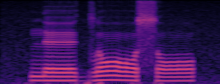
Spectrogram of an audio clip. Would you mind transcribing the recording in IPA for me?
nɛːɡlɔːsɔ

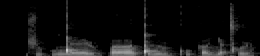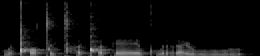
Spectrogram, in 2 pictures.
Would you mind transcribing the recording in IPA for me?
ʃɨkʷɛŋ͡ǃɛːɭṳ pɐːl ǃuy̯ ɭṳkʷʼɨkɐ ʎaǀʰuɭa̤kʷa ǃʰɔǀɨ ǀʰɐǃʰɐkɛː kʷʼarɐ ɭuːl

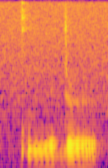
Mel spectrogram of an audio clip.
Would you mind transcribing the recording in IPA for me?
kʷʼʌŋlʏdə˞

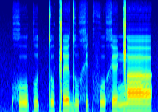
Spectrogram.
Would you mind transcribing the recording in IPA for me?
xo kutːoǁɛ duxekfoxɛ ŋ͡ǁa

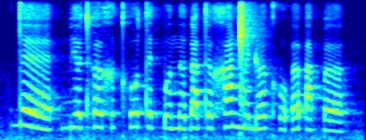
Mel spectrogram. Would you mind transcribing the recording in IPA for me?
d̪ɛ | bʲœtʰœxə kʰotɛk͡pɤ nəɗatœ xaŋ͡ǁɛ ɖœkʰo ʔœʔa k͡pœ

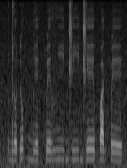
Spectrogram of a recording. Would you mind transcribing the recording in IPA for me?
do˨ɗo˨˦ ɡ͡be˦˨k͡pe˦ viː˦d͡ʒiː˦ d͡ʒeː˦pa˦k͡peː˦

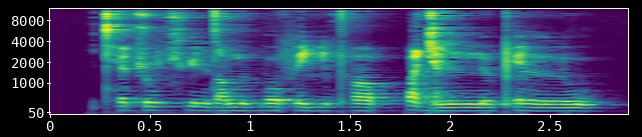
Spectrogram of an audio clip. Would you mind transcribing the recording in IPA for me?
tʰeʈ͡ʂut͡ɕʰy ndɑmɯ bofe ʎɯpʰɑpːɑ ɟænːɯpʼe lːu

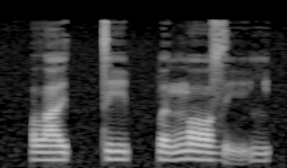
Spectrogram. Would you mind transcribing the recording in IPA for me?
lˠai̯tːipːə ŋɔzḭʎ

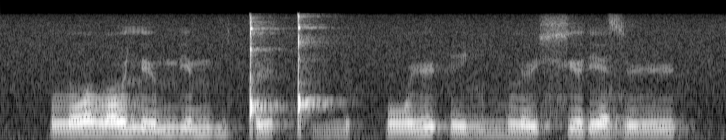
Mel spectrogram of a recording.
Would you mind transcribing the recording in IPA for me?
lu˧˥˧lˠu˦˥ lʲɯ˨˥mʲø˦˥ mʲe̤˥˧ǃy˧˥˧ǃʰi̤˧˥˧ | wy˧˥˧ʔi˨ ʎṳ˥˧ly˨ xʲɯ˥˧ɾʲe˥˧zy˦˥

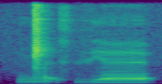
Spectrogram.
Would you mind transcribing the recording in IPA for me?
ŋ͡ǁɛ̰xvʲɛ

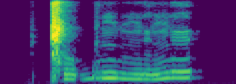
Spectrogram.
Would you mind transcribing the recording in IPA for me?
ǁʊbʊŋu ŋʏŋʏ

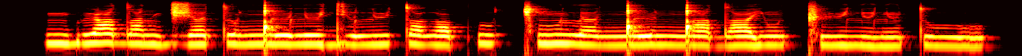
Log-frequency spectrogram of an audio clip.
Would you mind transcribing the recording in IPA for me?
mbø dˤʏnd͡ʒɐ tʊŋ͡ǃølʏdʲʊ lytʊðˤʊ pʰuǀʰũ lɐŋ͡ǃø ŋ͡ǃødˤyjũ ǁylʲʊlʲũ tu

